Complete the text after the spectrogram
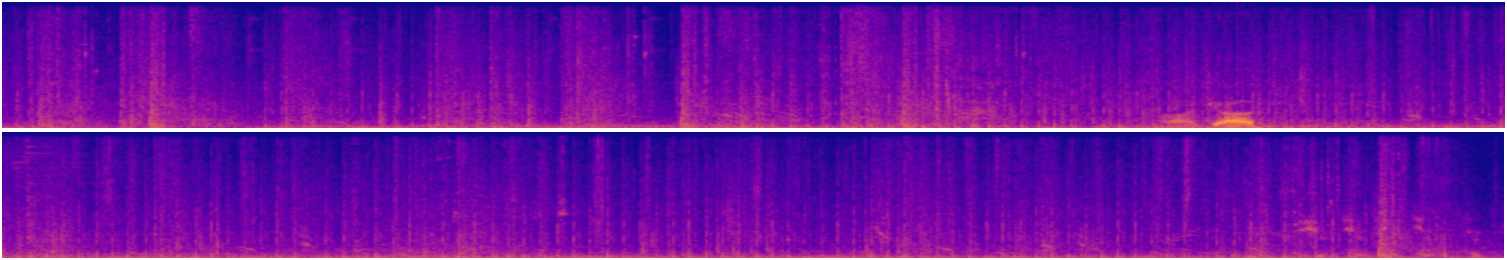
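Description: Gunshots crack and echo among trees.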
